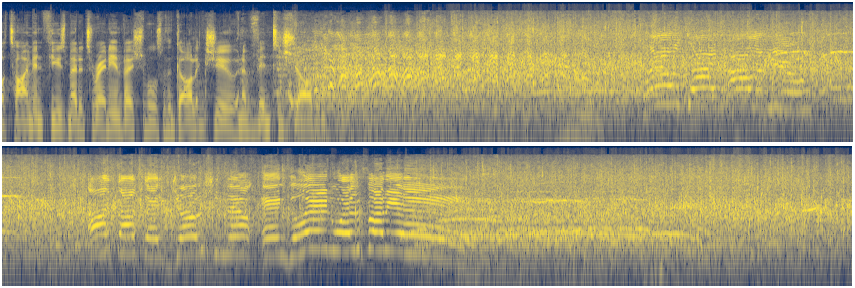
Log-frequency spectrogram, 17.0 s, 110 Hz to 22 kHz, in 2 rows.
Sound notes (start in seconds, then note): 2.8 laughter; 13.2 cheers and applause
